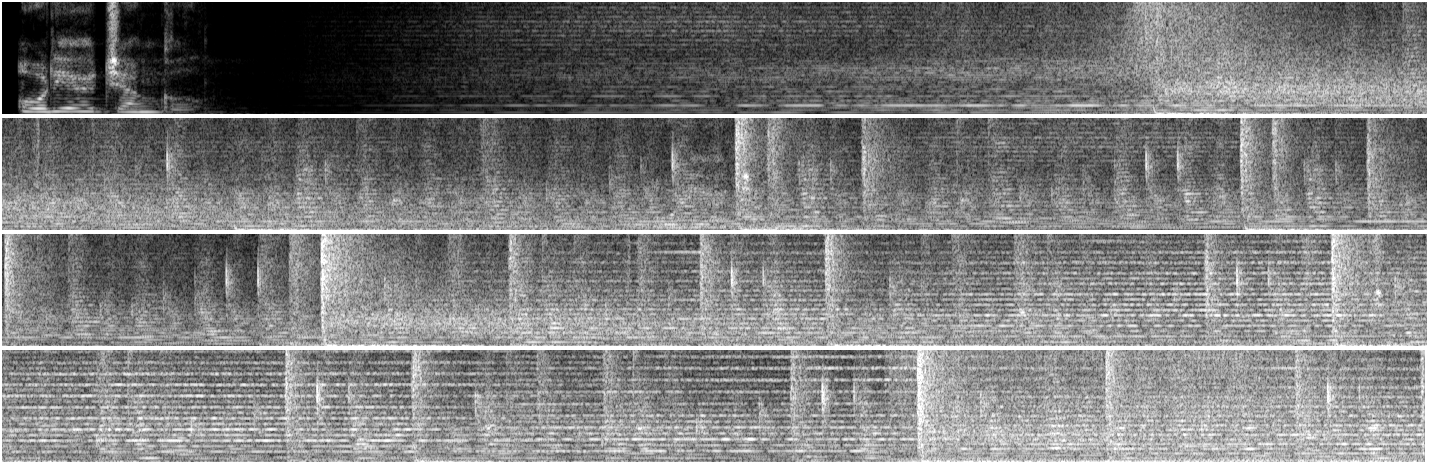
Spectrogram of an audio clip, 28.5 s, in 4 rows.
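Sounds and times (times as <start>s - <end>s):
tense cinematic music: 1.8s - 28.4s.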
